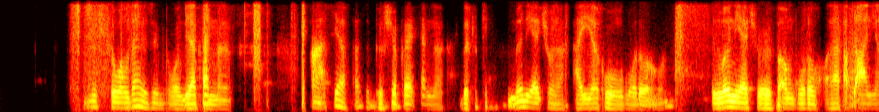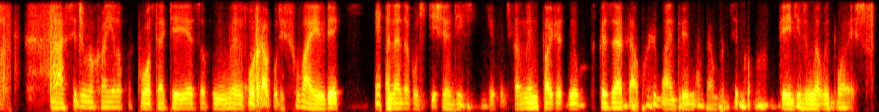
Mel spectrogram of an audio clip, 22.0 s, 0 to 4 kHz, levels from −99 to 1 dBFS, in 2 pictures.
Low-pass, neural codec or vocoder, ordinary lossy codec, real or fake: 3.6 kHz; codec, 16 kHz, 0.5 kbps, X-Codec, HuBERT features, trained on balanced general audio; Opus, 16 kbps; fake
